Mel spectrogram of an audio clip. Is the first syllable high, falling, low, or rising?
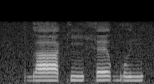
low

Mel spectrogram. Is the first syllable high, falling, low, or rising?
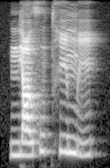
rising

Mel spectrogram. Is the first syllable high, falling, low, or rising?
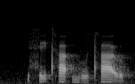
falling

